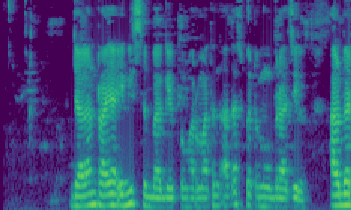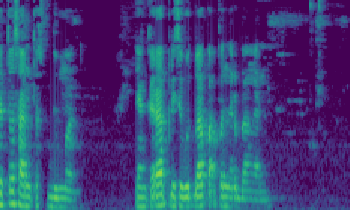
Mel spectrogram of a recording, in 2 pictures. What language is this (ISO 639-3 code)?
ind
